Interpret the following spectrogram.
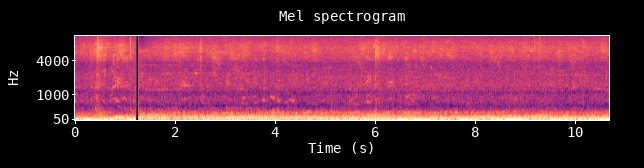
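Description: A loud, uneven low rumble with faint voices of people talking in the background.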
